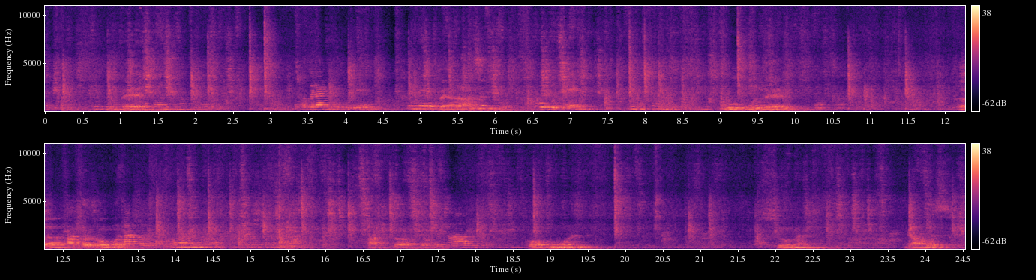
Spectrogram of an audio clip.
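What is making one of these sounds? Chalk taps and scratches on a blackboard.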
